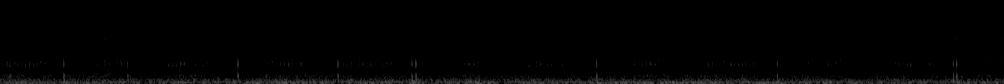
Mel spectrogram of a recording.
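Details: Sleeping cat snoring steadily, each hissing breath lasting about half a second and repeating roughly every one and a half seconds above a continuous deep rumbling purr-like drone.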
